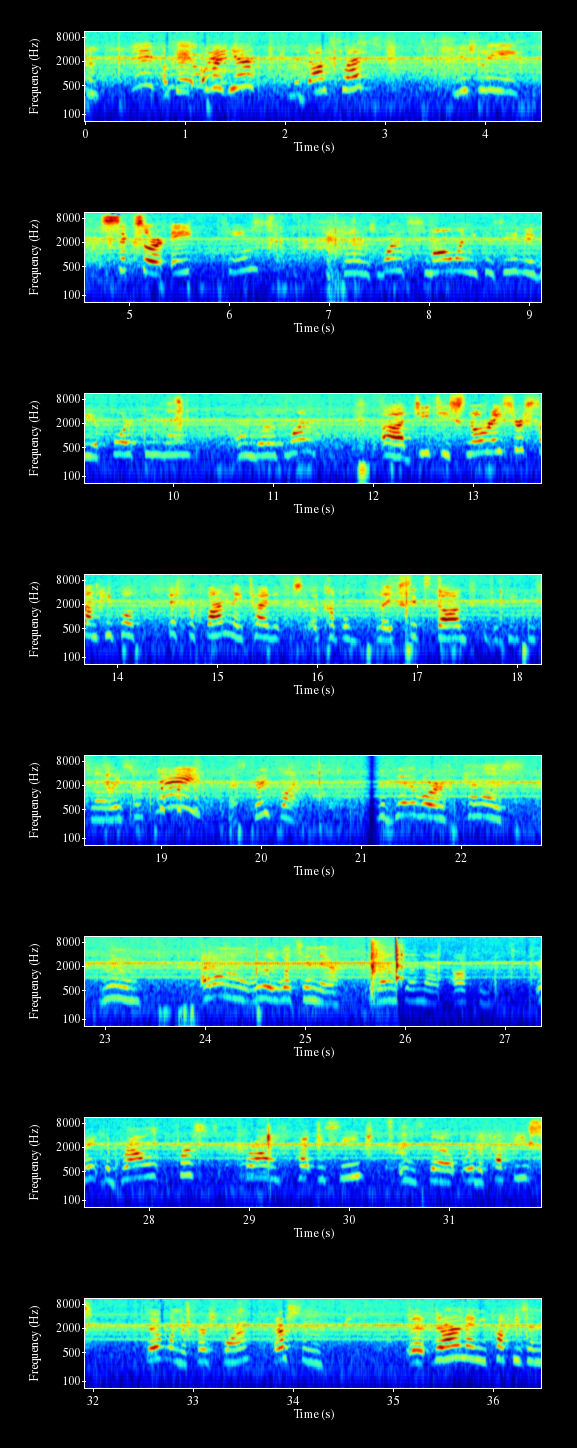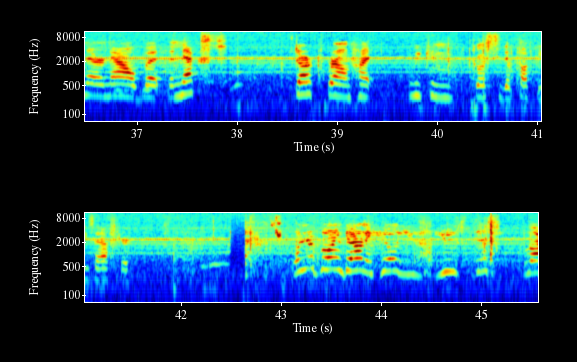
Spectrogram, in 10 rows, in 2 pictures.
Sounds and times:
Speech: 0.0 - 2.8, 3.7 - 6.4, 7.1 - 11.4, 12.1 - 20.4, 21.2 - 23.4, 24.0 - 32.0, 32.6 - 34.4, 35.2 - 38.0, 38.6 - 41.5, 43.1 - 45.5.

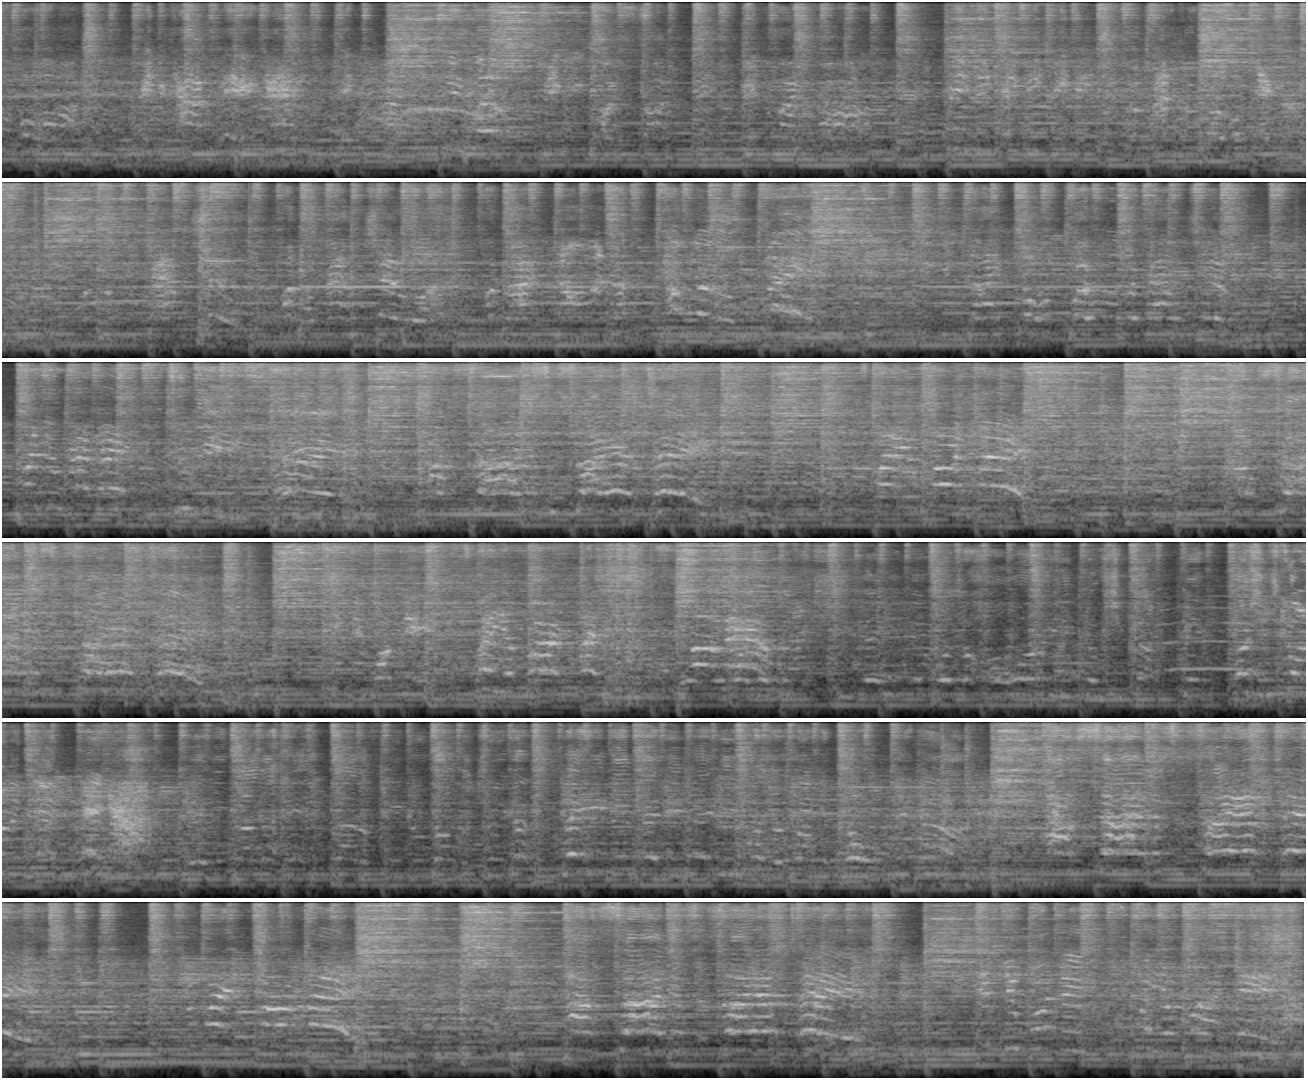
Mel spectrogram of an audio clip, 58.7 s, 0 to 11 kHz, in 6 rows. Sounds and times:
Rock and roll: 0.0 - 58.6.

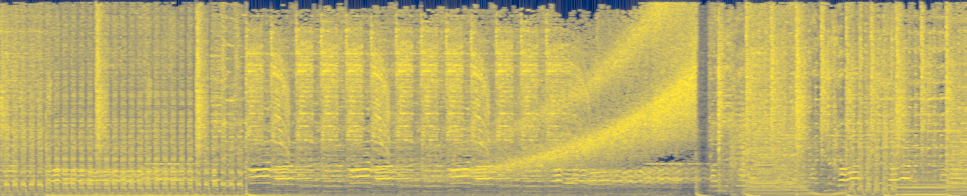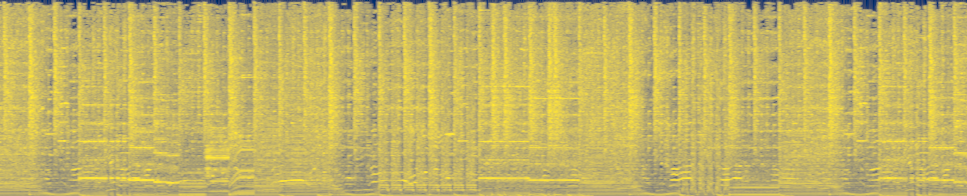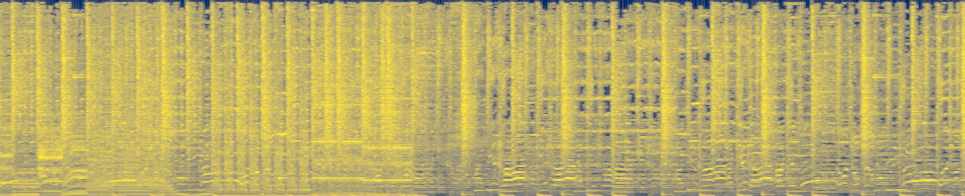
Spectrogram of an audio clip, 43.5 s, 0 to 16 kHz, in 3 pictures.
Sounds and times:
Dubstep: 0.0 - 43.4.

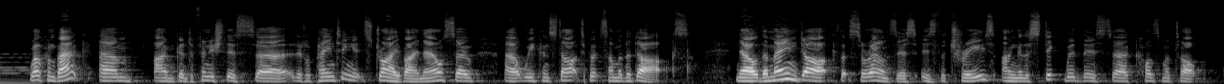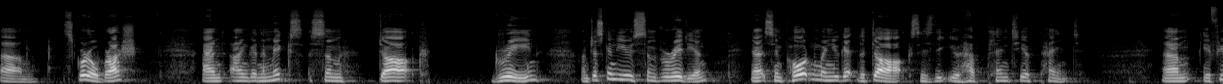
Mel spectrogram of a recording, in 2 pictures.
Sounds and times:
Speech: 0.3 - 13.7, 14.3 - 16.6, 17.2 - 23.1, 23.8 - 24.4.

